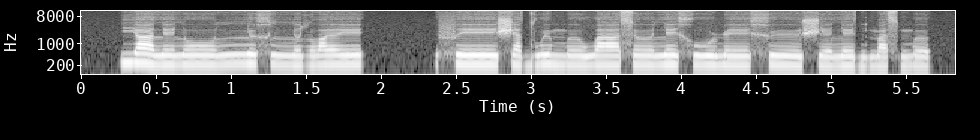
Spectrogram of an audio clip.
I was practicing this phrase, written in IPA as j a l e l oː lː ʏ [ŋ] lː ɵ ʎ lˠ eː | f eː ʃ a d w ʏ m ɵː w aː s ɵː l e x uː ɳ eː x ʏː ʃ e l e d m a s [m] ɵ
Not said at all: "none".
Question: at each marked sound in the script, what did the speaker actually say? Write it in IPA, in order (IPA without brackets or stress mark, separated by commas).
x, m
